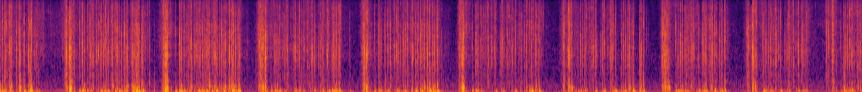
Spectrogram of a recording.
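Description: A small blue printed cardboard packaging box, apparently hollow, is held in hand close to the mic and scratched and tapped with fingernails and fingertips. It gives a dense, crinkly scratching texture with soft, low, hollow thumps, broken by brief silent pauses between bursts.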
